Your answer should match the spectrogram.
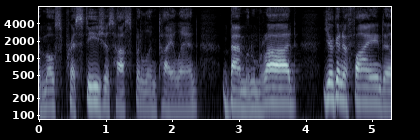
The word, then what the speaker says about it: Bumrungrad: because they don't look anything like you would pronounce them. For example, the hospital I just mentioned, Westerners always say Bumrungrad, which is fine with a Westerner, but if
